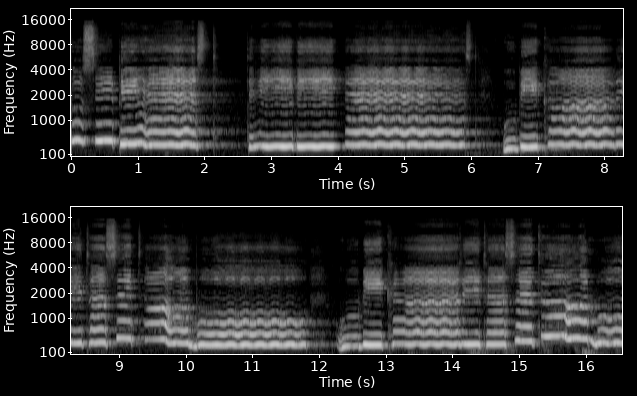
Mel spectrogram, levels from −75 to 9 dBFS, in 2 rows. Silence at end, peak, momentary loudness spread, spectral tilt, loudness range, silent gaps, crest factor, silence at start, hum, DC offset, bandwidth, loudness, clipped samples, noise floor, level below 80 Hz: 0 s; -4 dBFS; 8 LU; -3 dB/octave; 3 LU; none; 14 dB; 0 s; none; under 0.1%; 14.5 kHz; -17 LUFS; under 0.1%; -47 dBFS; -70 dBFS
